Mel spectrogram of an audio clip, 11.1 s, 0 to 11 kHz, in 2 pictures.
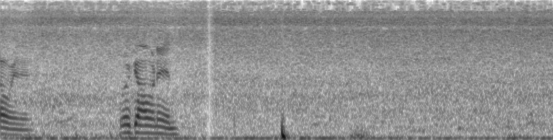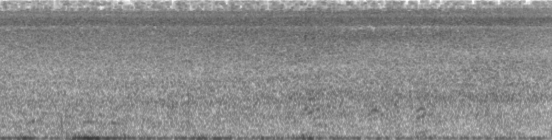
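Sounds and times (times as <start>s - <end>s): waterfall hiss: 0.0s - 11.0s.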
